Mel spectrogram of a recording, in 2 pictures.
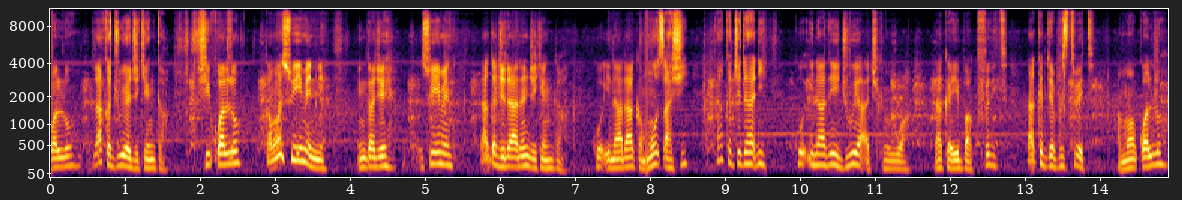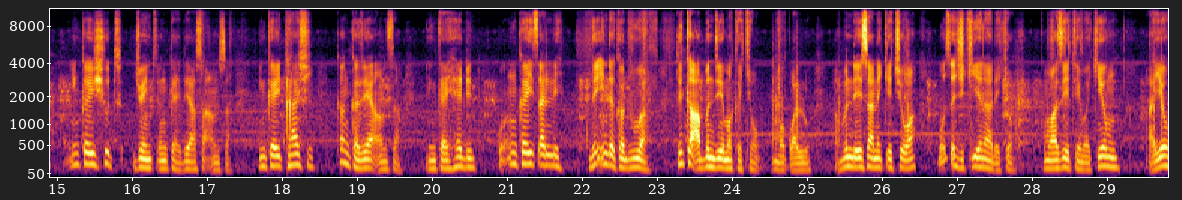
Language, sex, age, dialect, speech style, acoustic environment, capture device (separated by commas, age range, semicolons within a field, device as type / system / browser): Hausa, male, 35-44, Nigeria - Kano, happy, nature, mobile / Linux / Chrome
